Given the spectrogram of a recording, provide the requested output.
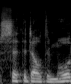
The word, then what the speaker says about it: Citadelle des Morts: the new zombies map setad Del de Mo that's how you pronounce it apparently according to them and the release date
